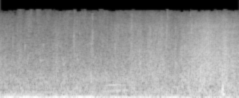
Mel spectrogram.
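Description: Water rushes in a stream.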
